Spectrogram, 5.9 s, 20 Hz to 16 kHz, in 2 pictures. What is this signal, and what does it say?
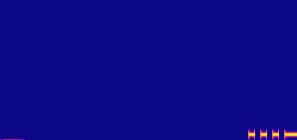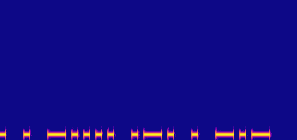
Morse code, heard as a keyed tone, about 20 wpm, 700 Hz. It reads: VE6REK
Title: DXCC-100 Call Signs - 6 Characters - 20wpm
